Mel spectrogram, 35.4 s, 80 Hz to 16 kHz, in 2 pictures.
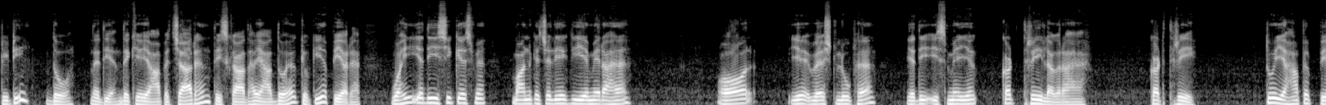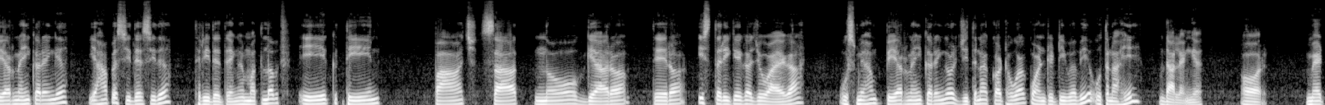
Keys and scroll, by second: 0.9 2.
